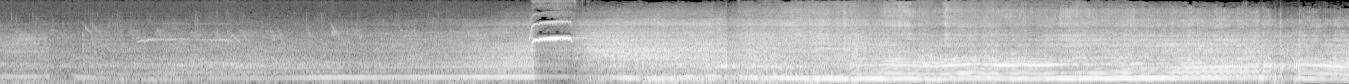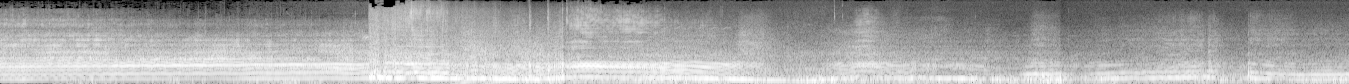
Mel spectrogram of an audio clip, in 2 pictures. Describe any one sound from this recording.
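A rally car engine roars closer, revving hard and shifting gears as it races past and away.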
